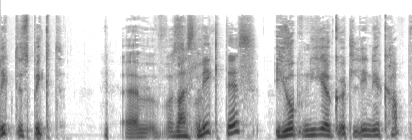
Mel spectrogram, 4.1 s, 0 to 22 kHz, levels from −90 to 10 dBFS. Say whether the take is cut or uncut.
cut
